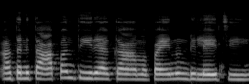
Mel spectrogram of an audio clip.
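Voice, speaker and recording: A woman narrates a story in a steady, expressive way. Her voice is fairly high, smooth and very clear. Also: moderate pace.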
